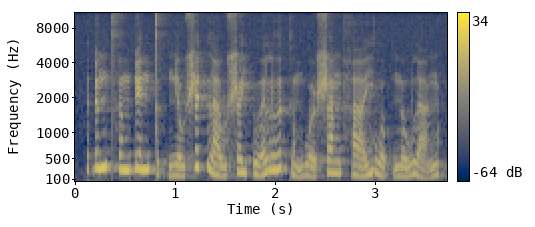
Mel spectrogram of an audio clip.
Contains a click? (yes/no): no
